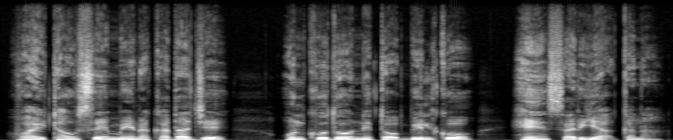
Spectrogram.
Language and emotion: Santali, neutral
